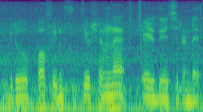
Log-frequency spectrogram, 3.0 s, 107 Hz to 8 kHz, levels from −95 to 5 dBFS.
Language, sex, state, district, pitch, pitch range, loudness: Malayalam, male, Kerala, Kasaragod, 95 Hz, 90-100 Hz, -15 LUFS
